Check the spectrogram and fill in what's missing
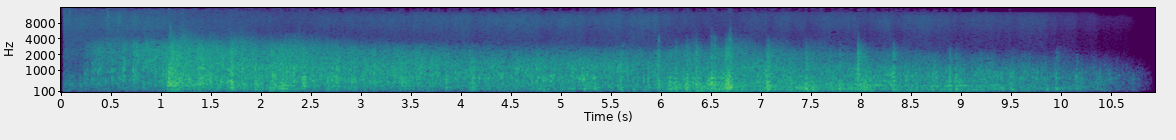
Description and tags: Far distant thunder from a lightning strike, this was edited in audacity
